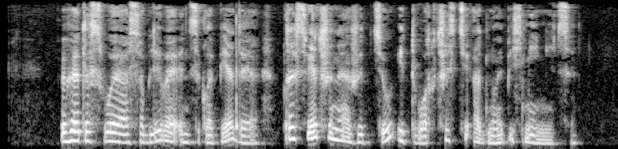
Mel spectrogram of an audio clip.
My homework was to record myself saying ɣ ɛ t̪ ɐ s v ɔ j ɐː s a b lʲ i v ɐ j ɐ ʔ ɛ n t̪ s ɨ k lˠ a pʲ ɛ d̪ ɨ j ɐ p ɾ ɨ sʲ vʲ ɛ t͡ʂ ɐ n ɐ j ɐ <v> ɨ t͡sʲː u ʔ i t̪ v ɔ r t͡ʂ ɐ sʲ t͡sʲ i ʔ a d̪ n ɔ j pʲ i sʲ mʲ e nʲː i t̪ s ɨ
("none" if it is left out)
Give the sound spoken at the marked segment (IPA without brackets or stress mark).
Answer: ʐ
